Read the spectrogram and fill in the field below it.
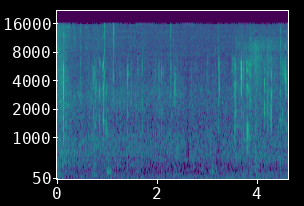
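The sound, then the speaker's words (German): Gum being chewed with soft, wet smacking and clicking sounds in an irregular rhythm, fairly quiet, with no one talking. “Hört ihr mein Kaugummi?”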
